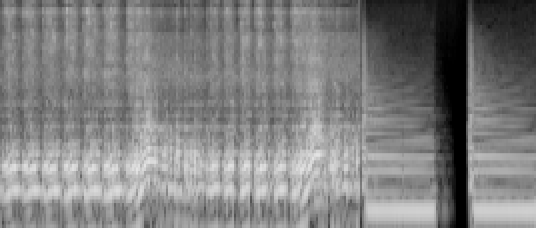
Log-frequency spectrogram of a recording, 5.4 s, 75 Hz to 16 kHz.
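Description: Kawasaki Ninja ZX-10R's inline-four engine revving through an SC Project exhaust, its pitch rising and falling in repeated blips. It cuts off sharply about three and a half seconds in, followed by two short held electronic music notes.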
